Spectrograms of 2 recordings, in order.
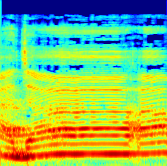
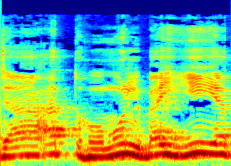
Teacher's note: মা জাআ মধ্যে মুত্তাসিল 4 আলিফ টেনে পড়তে হবে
